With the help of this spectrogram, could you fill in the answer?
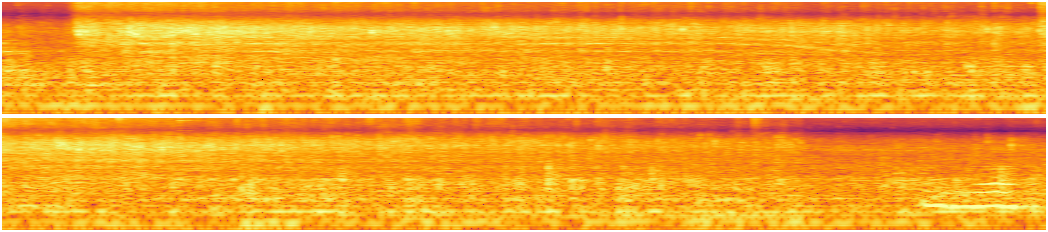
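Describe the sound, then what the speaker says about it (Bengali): Pakoras deep-fry in hot oil with a constant loud sizzle and crackle, bursting up at the start and again midway. "এবার আস্তে আস্তে করে পকোড়াগুলো ভেজে নেব"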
